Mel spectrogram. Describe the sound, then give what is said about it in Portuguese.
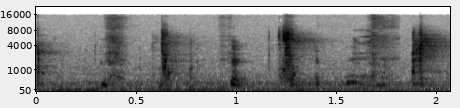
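A voice imitates chewing with a string of wet, smacking mouth clicks and crunchy bursts, about six of them at an uneven pace, fairly quiet overall with a couple of sharper pops. “Ele tá fazendo aquele barulho de mastigação, assim.”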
